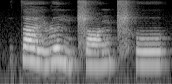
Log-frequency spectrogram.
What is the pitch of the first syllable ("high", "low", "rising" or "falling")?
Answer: falling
